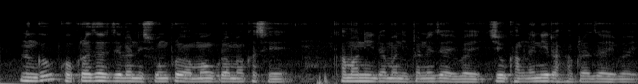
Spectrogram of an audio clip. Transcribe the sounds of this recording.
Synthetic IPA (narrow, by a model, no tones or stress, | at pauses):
nɯŋɡɯwkʰɔkɾazaɾzelanisuŋpɾɔːmawbɾamakʰase | kʰamaniɾamanikɾanɯzajbajziwkʰaŋnaniɾaɦakɾazajbaj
